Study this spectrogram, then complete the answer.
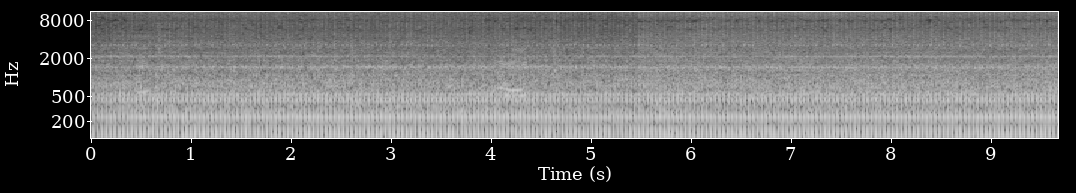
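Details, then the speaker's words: Free Murray 30" riding mower after fitting a new Amazon replacement carburetor (old one surged): steady, even idle chug with no misses or knocks; runs smoothly; blade belt not engaging. "That sounds really good. Brakes work."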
